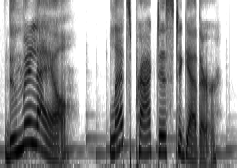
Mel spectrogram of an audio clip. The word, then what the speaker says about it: 눈물 나요: When 니은 and 리을 come next to each other, the 니은 often changes to an 리을 sound.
